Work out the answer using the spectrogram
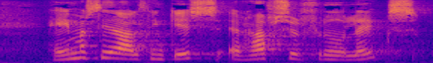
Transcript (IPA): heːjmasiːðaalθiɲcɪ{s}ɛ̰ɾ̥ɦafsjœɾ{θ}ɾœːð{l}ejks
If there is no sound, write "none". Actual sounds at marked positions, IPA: s, f, l

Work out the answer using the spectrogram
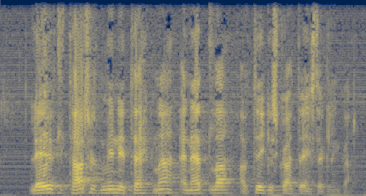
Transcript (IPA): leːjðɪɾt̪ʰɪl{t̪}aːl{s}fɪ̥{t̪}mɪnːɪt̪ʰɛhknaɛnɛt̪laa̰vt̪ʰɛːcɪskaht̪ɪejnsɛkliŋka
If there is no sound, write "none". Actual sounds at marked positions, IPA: t̪ʰ, s, t̪

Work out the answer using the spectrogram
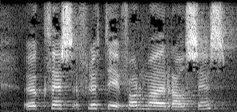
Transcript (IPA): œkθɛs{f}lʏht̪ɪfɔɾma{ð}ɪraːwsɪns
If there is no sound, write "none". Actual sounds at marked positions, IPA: f, ð

